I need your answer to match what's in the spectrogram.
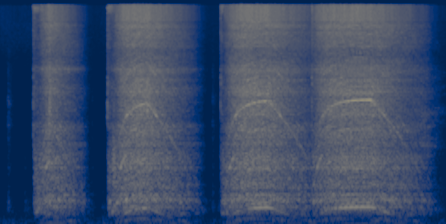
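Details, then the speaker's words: Ryobi One+ cordless lawnmower, sealed control module bypassed with crocodile-clip wiring: four short runs, each spinning up to a clean, even whine and winding down smoothly; the motor runs normally. "can hear and see that it is working. I don't have anything to touch to create a short, but it's working."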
